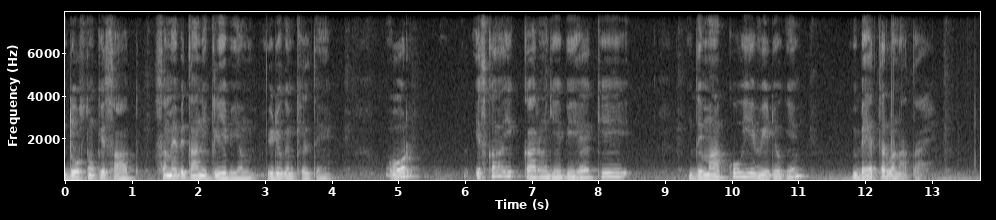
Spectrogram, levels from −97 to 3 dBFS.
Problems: constant background noise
